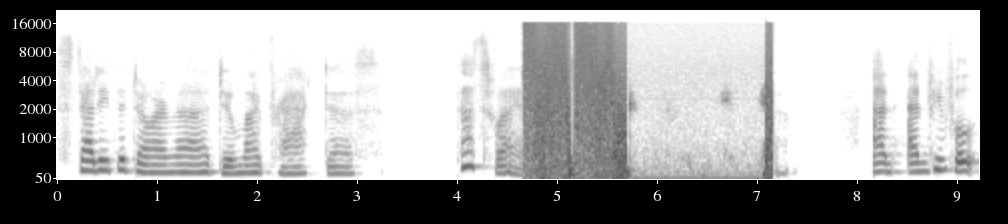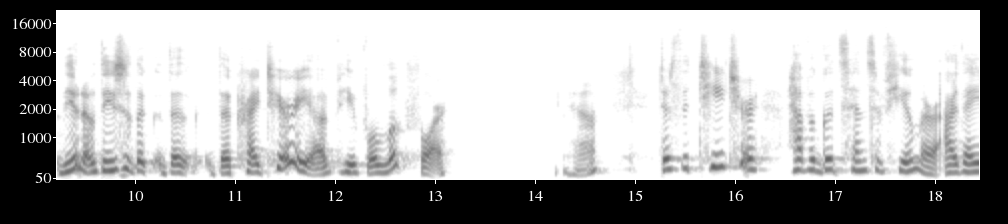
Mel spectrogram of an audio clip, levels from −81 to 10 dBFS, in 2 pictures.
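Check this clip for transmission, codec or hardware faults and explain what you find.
One fault is present. From 4.66 to 7.16 s, the speech is replaced by samples built from the wrong bytes. The reader assembles each sample incorrectly. It may be off by one byte, swap the byte order or assume the wrong alignment. The rapidly changing low-order bits then become the most significant part of each value. The result is loud, harsh broadband noise lasting about 2.5 s.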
